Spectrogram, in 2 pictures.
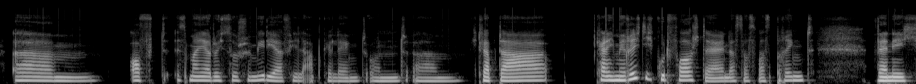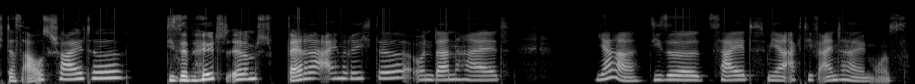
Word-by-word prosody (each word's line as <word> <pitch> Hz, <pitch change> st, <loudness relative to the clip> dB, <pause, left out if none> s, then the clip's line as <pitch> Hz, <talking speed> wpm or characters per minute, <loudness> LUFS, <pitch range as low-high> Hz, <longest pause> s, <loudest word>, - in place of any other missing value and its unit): ähm, 175 Hz, -1 st, 0 dB, 0.3 s
oft 185 Hz, 0 st, -3 dB
ist 195 Hz, 0 st, -8 dB
man 190 Hz, -1 st, +3 dB
ja 180 Hz, -1 st, +3 dB
durch 180 Hz, -1 st, -2 dB
Social 185 Hz, -1 st, -4 dB
Media 185 Hz, -5 st, +1 dB
viel 160 Hz, 0 st, -7 dB
abgelenkt 160 Hz, 0 st, -6 dB
und, 155 Hz, +3 st, -3 dB
ähm, 155 Hz, 0 st, -4 dB
ich -, -, -20 dB
glaube, 170 Hz, -2 st, +3 dB
da 180 Hz, +2 st, +4 dB, 0.4 s
kann 200 Hz, -1 st, +5 dB
ich 195 Hz, -, +6 dB
mir 195 Hz, 0 st, +6 dB
richtig 275 Hz, -1 st, +3 dB
gut 215 Hz, -, +1 dB
vorstellen, 175 Hz, -7 st, +1 dB
dass 160 Hz, +1 st, -2 dB
das 160 Hz, +1 st, -8 dB
was 160 Hz, +1 st, -4 dB
bringt, 185 Hz, +2 st, -2 dB, 0.6 s
wenn 175 Hz, -1 st, +7 dB
ich 170 Hz, 0 st, +3 dB
das 170 Hz, -1 st, -2 dB
ausschalte, 270 Hz, +6 st, +2 dB, 0.5 s
diese 195 Hz, 0 st, +7 dB
Bildschirmsperre 240 Hz, +1 st, +3 dB
einrichte 280 Hz, +3 st, -3 dB
und 215 Hz, +1 st, -5 dB
dann 220 Hz, +2 st, 0 dB
halt, 205 Hz, 0 st, -3 dB, 0.8 s
ja, 230 Hz, -, -1 dB
diese 210 Hz, -2 st, -1 dB
Zeit 205 Hz, +1 st, -2 dB
mir 190 Hz, -2 st, -2 dB
aktiv 210 Hz, 0 st, -8 dB
einteilen 180 Hz, -5 st, -4 dB
muss. -, -, -14 dB
190 Hz, 140 wpm, -23 LUFS, 170-215 Hz, 0.8 s, wenn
